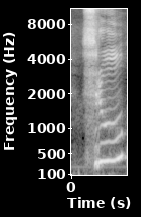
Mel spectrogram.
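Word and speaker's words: through: هاي، هاي، ثرو اللي هي بمعنى من خلال، برضو هنا الكلمه دي منتهيه بالجي والاتش وبرضو ما نطقناش حرف الجي والاتش، كانوا معايا سايلنت ليتر.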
